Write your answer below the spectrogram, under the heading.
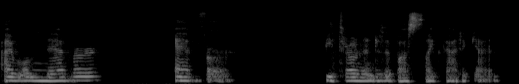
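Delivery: hushed, deliberate, resolute and quiet. Retelling a firm warning to a boss: quiet, intentional tone. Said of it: "in my most quiet, intentional tone".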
